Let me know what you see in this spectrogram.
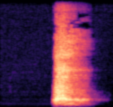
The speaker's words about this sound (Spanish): pero entonces tomamos aire lentamente por la nariz y cuando ya sintamos que no se llena la caja torácica, exhalamos fuerte. Sacamos el aire rápido. Unas cuatro veces de esa manera.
